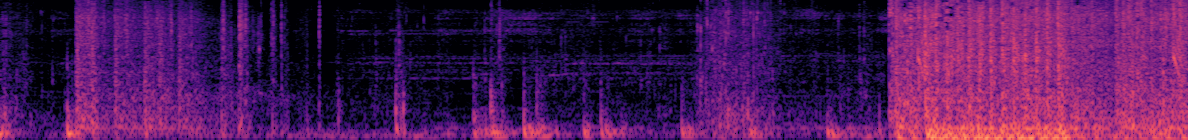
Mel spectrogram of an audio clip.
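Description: Gunfire in Rainbow Six Siege aimed at a jammer: dense, rapid shots and clattering impacts in close bursts, ending in a loud sustained volley, with little talk.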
